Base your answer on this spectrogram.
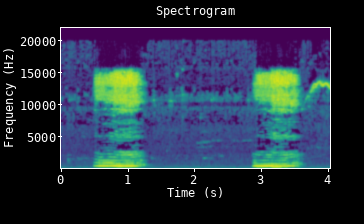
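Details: Tiffany, a female pet cat, snoring: two steady whistled, nasal-sounding tones, each under a second long, about two and a half seconds apart like breaths, with a faint low hum in the background.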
